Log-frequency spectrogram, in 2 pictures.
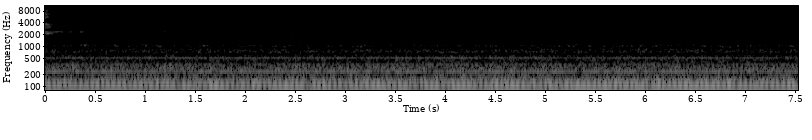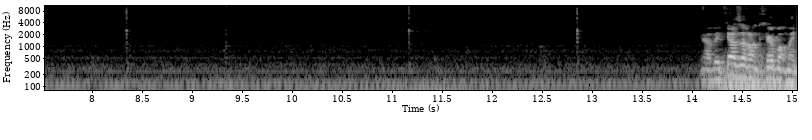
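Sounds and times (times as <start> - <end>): low steady hum: 0.0 - 15.0
computer mouse clicks: 11.1 - 11.4, 12.8 - 13.0.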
